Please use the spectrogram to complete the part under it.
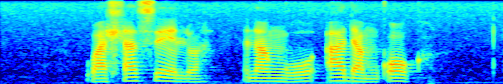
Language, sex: Xhosa, male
